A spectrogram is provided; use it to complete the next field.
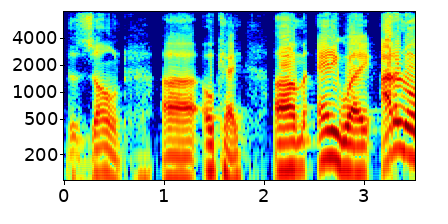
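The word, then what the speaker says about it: DAZN: in September on and it's pronounced the zone D AZN is pronounced the zone okay anyway I don't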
